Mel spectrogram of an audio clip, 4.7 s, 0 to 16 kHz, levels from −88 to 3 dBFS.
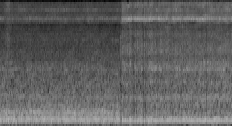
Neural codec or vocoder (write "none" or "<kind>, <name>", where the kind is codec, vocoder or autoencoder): codec, DAC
